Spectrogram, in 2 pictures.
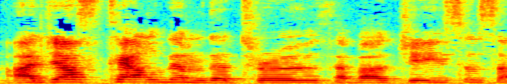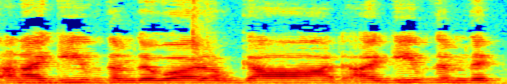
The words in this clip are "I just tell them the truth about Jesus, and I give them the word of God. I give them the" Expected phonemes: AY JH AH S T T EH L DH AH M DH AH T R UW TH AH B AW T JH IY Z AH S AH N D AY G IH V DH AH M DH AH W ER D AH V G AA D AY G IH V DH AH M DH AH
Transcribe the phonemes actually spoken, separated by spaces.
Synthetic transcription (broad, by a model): AY JH AH S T T EH L DH AH M DH AH T R UW TH AH B AW T JH IY Z AH S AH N AY G IH V DH AH M DH AH W ER D AH V G AA D AY G IH V DH AH M DH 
